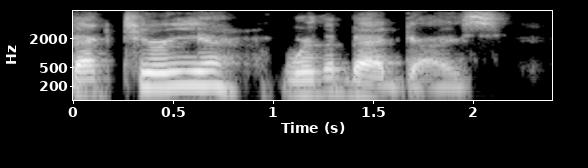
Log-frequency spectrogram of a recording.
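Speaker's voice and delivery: ordinary delivery, nothing marked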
